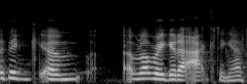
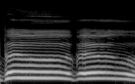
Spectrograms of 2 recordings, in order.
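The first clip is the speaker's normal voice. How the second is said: mock booing crowd; 6 semitones higher than usual. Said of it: "everyone's going".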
